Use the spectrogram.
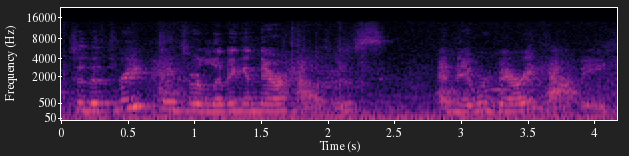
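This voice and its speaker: A woman's voice: a little high, sing-song, moderate pace. A woman telling a story live to young children in simple words, often prompting them with questions. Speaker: storyteller at a puppet show. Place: live show in a roomy space with children. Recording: roomy, distant mic, noisy live room.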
